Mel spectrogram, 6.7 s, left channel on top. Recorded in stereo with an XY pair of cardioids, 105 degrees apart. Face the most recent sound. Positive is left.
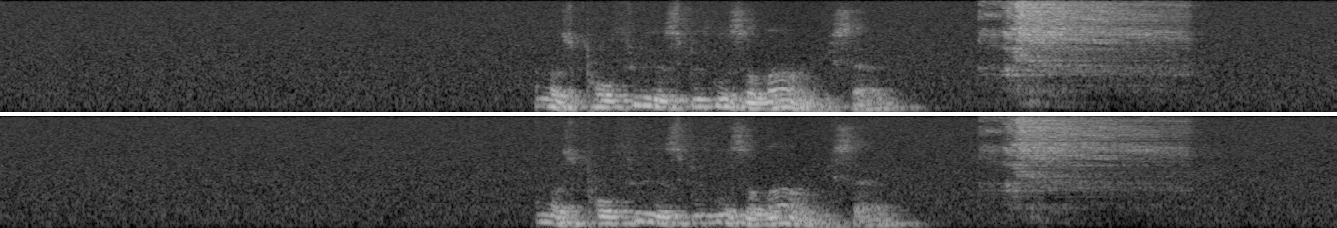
turn(degrees=65)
